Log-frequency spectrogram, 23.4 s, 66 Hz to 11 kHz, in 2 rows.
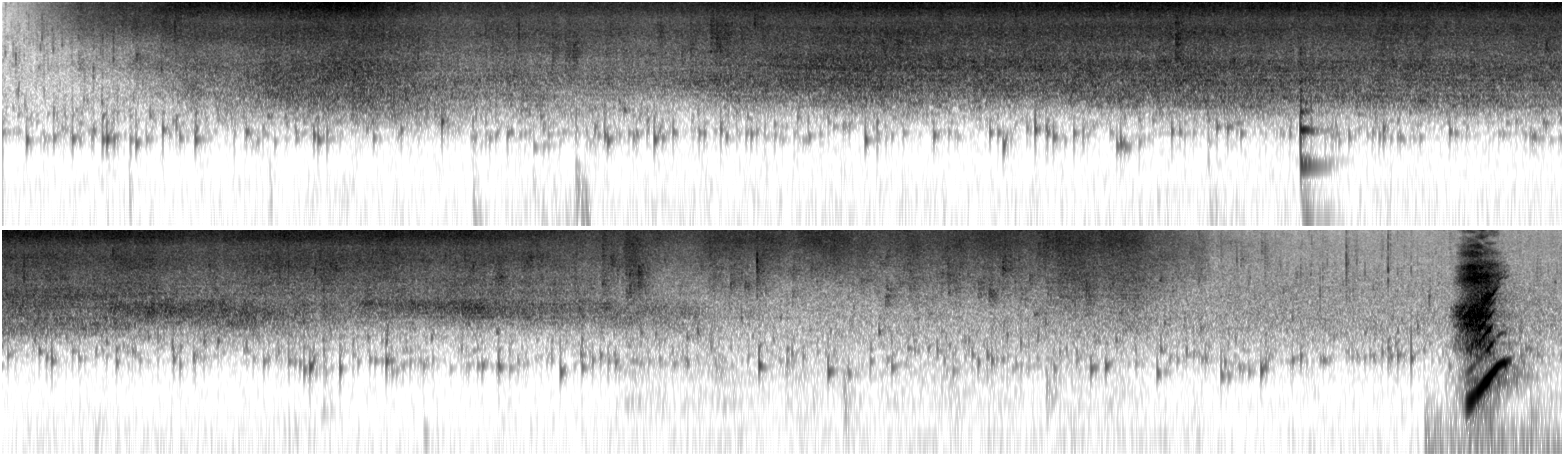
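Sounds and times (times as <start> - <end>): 
shower spray rinsing a head of hair: 0.8 - 20.4.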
